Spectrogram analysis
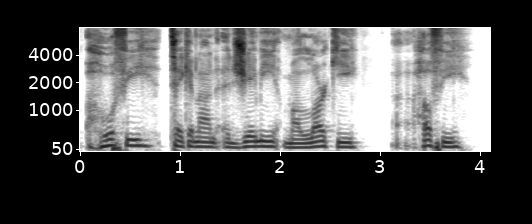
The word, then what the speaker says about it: Ruffy: on Jamie Malarkey Huffy you know I desperately want to call him ruffy but uh we can't do that you guys are always giving me hell about my pronunciation so I got to put that Brazilian uh that Portuguese kind of accent on it Macio Huffy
